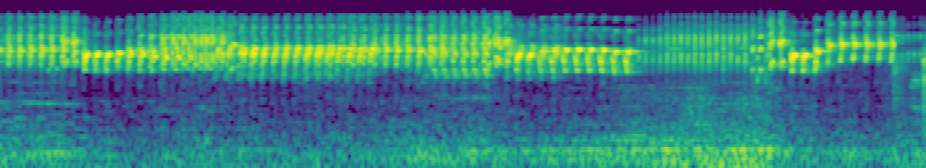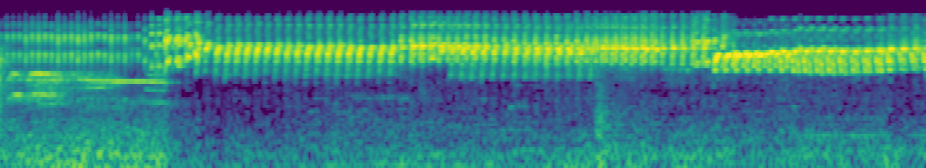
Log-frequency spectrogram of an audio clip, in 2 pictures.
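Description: Fischer's lovebirds giving long, rapid-fire chattering trills, the 'ngekek' song, high-pitched and almost unbroken, with a short break about halfway through.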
